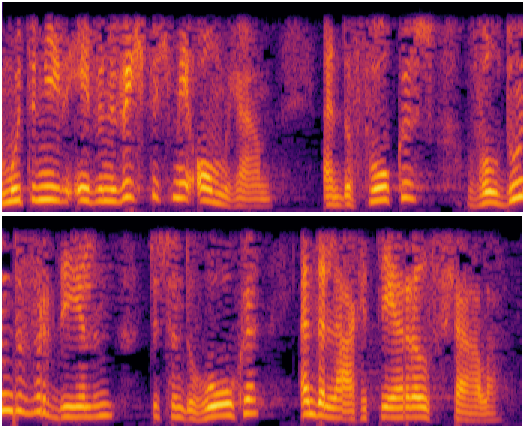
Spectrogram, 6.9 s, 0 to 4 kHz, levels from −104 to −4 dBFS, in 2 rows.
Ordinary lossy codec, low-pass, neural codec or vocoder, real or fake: none; 3.6 kHz; none; real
